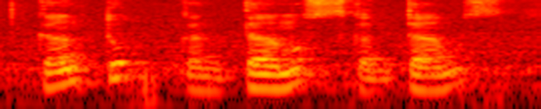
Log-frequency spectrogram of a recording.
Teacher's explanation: o que distingue as pessoas do verbo é cumulativamente a mudança do acento no radical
